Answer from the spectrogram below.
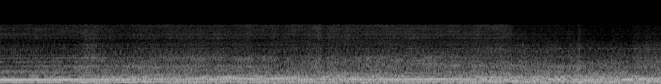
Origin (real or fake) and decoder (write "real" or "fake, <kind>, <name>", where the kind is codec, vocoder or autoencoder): fake, autoencoder, DAC-VAE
